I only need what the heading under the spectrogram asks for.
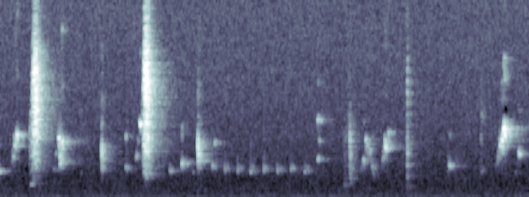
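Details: Indoor pet budgerigar known for talking, sharing cages and perches with another budgie, gives a few loud piercing chirps, then a soft rapid series of warbled notes, and ends with a bright high chirp.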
